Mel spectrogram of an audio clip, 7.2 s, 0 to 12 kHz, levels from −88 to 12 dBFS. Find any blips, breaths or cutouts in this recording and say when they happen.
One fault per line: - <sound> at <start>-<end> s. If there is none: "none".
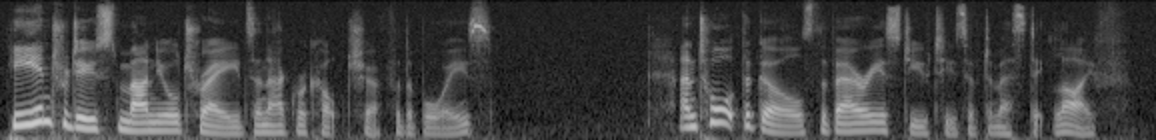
none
